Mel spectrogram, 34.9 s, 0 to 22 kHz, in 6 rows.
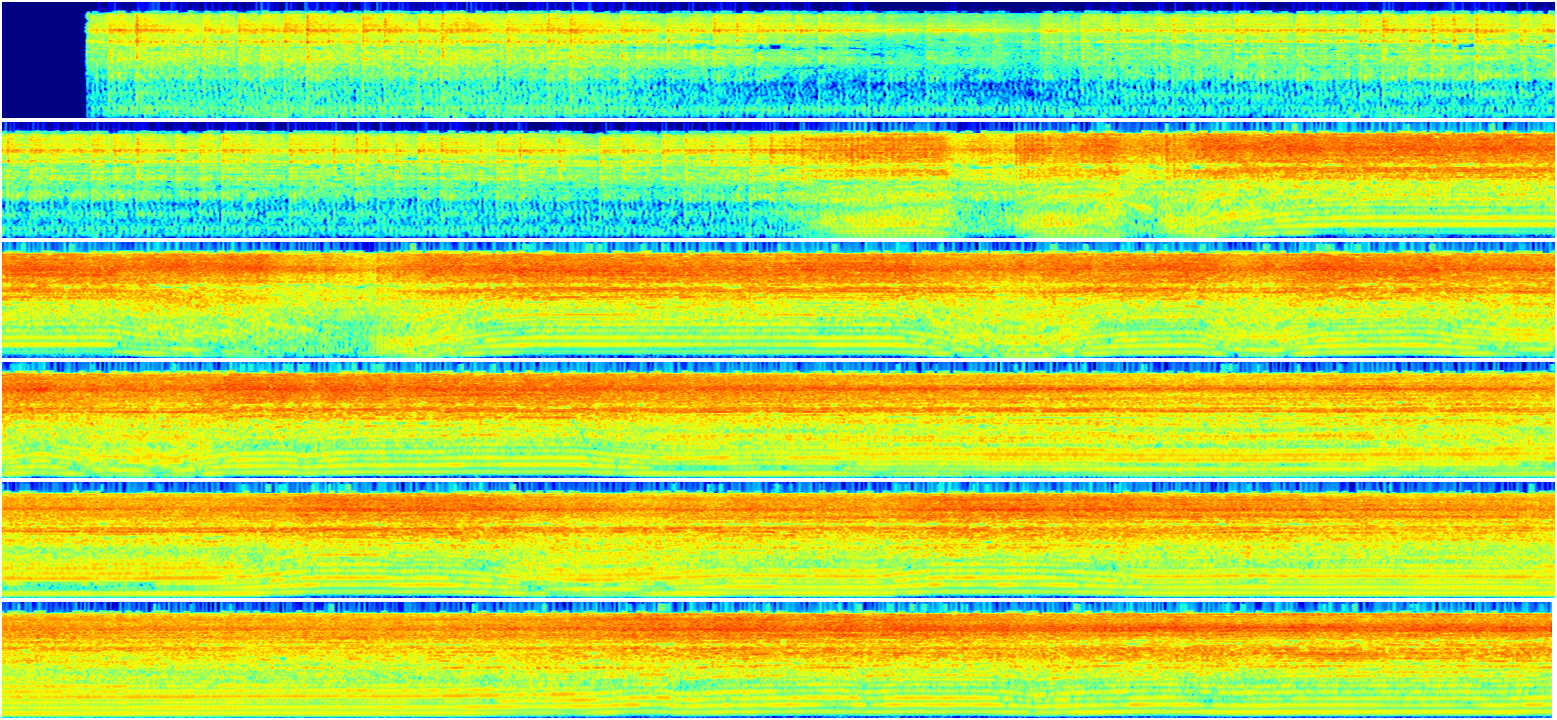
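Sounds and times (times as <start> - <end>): chainsaw revving and cutting: 0.3 - 34.9.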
